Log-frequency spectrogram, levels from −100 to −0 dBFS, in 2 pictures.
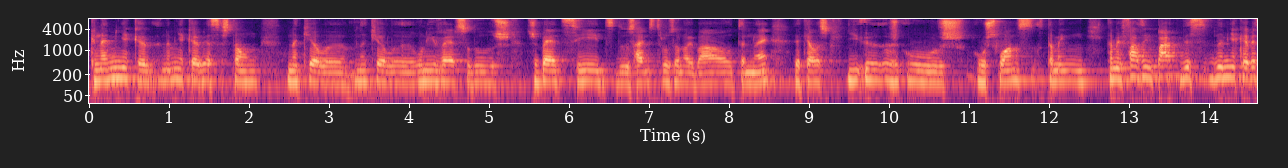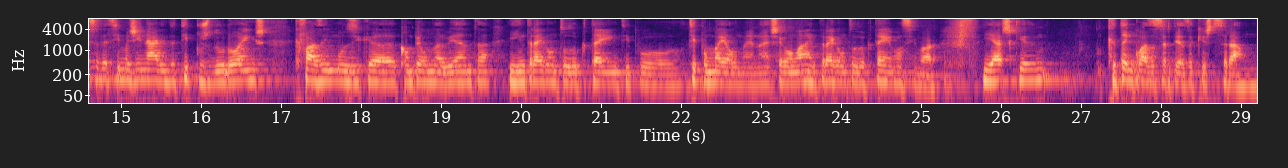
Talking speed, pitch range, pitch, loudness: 165 wpm, 120-135 Hz, 130 Hz, -20 LUFS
